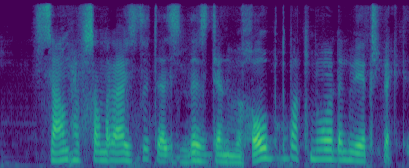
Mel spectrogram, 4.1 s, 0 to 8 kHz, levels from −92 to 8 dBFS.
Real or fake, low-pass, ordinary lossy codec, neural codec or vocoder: fake; 7.2 kHz; none; codec, 16 kHz in and 24 kHz out, 0.6 kbps, FireRedTTS-2 codec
